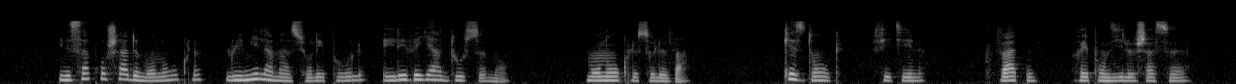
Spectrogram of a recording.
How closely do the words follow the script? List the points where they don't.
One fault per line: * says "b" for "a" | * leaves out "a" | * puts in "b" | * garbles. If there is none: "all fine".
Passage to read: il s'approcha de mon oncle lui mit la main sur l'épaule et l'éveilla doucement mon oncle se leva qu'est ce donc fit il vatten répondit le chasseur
all fine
